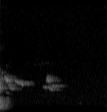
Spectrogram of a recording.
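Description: A single faint, short bird chirp about a second in, then near silence.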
